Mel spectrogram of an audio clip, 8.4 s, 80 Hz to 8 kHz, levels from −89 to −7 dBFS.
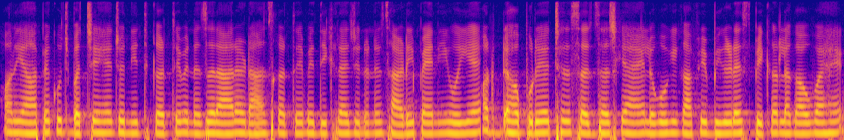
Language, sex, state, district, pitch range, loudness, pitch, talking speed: Hindi, female, West Bengal, Paschim Medinipur, 180-185 Hz, -17 LUFS, 180 Hz, 300 wpm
